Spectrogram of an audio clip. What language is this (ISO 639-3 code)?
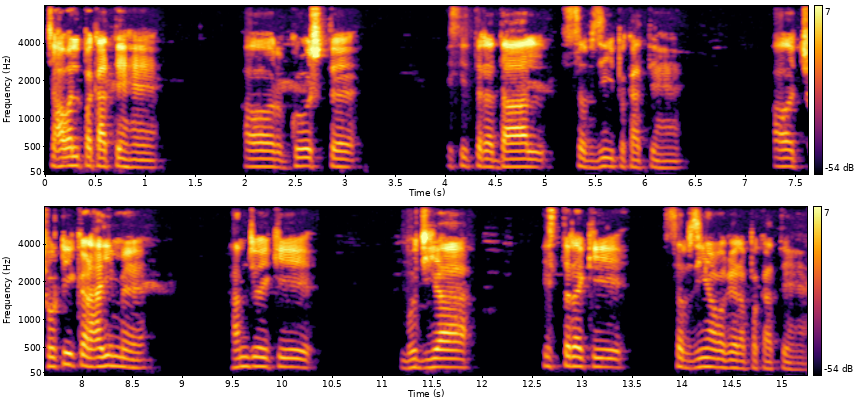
urd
